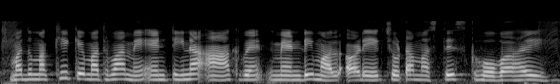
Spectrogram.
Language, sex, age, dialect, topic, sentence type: Magahi, male, 31-35, Western, agriculture, statement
